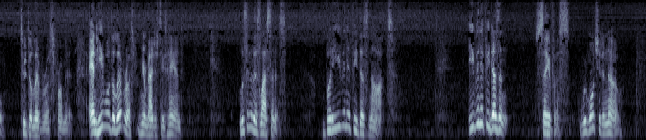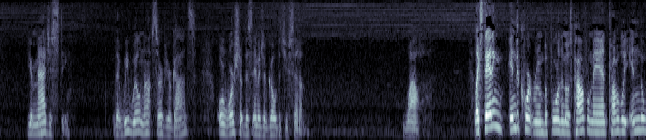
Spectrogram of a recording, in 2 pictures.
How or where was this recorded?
outdoors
